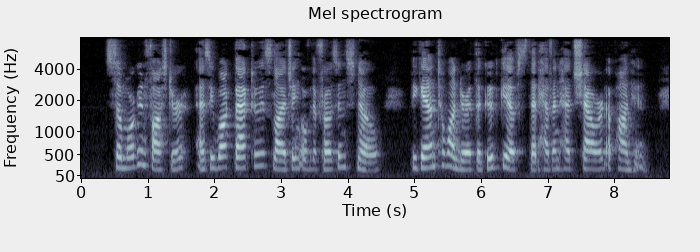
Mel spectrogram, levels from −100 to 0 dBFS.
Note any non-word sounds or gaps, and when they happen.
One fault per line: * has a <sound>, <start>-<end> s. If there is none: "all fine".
all fine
